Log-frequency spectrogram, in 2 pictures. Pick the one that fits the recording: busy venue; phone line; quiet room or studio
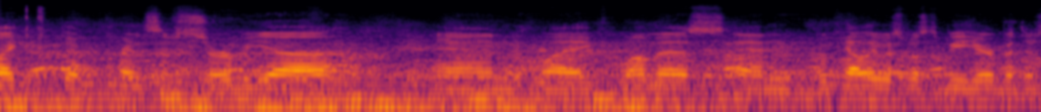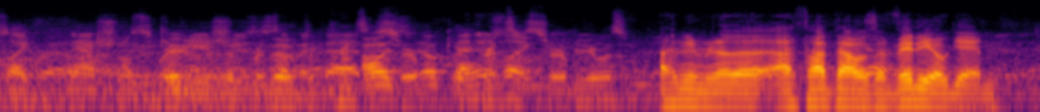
busy venue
